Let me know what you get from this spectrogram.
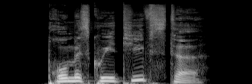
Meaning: inflection of promiskuitiv: 1. strong/mixed nominative/accusative feminine singular superlative degree 2. strong nominative/accusative plural superlative degree
- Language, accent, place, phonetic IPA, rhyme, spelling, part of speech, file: German, Germany, Berlin, [pʁomɪskuiˈtiːfstə], -iːfstə, promiskuitivste, adjective, De-promiskuitivste.ogg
